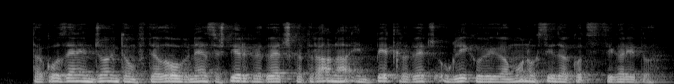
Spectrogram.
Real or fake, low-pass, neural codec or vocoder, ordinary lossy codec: real; 7.2 kHz; none; none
